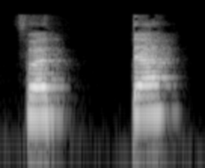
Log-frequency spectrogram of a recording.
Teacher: Ta will get sifa of shidda. There is no flow of sound.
